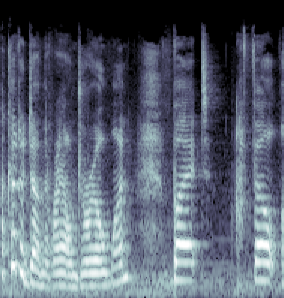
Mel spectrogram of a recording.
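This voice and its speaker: Over noticeable background noise, a woman talks in an animated tone with lively intonation. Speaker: craft YouTuber. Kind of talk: unboxing review.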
